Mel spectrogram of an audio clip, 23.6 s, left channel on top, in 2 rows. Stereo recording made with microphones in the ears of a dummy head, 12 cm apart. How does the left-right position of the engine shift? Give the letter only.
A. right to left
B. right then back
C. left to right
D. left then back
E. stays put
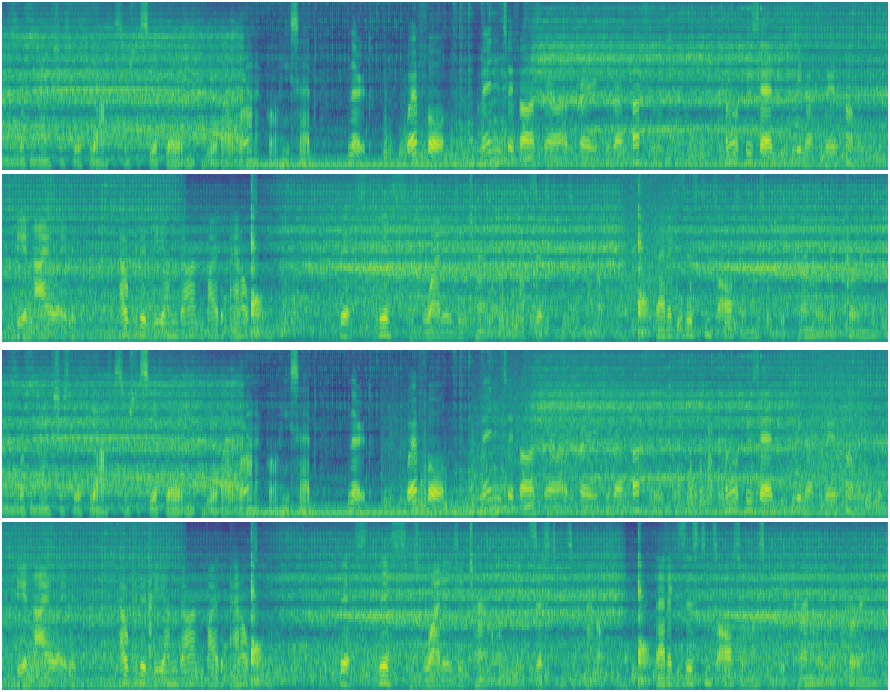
E.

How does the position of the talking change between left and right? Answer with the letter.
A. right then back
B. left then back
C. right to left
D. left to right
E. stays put
B.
